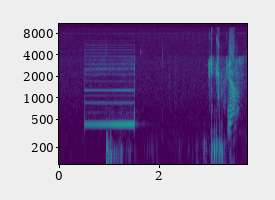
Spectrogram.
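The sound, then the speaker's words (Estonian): A telephone ringing tone sounds once as a live radio broadcast tries to reach a listener by phone, a steady buzzy electronic tone lasting about a second, followed by quiet line noise and then a brief burst of a voice speaking. “ja me püüame siin praegu saada ka ühe armsa vennaga ühendustelefoni teel ja vaatame, mis see vend ütleb selle peale.”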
